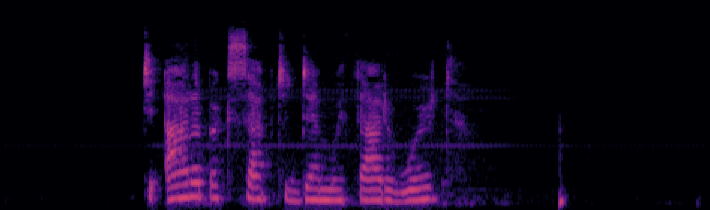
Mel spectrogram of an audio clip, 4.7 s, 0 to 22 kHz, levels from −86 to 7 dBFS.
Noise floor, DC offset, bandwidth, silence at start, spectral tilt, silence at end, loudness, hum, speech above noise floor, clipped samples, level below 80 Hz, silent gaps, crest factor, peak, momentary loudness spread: -81 dBFS; under 0.1%; 13 kHz; 0.95 s; -3 dB/octave; 0.95 s; -37 LUFS; none; 44 dB; under 0.1%; -82 dBFS; none; 22 dB; -20 dBFS; 17 LU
